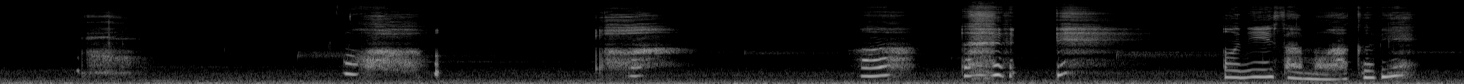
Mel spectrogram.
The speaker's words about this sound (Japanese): あくびば映してしもうたね。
